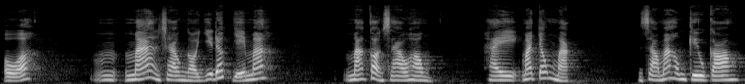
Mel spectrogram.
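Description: A woman voicing a spiteful young daughter-in-law who nags and scolds fast. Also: mid-range voice, a bit bright, natural voice. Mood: falsely sweet.

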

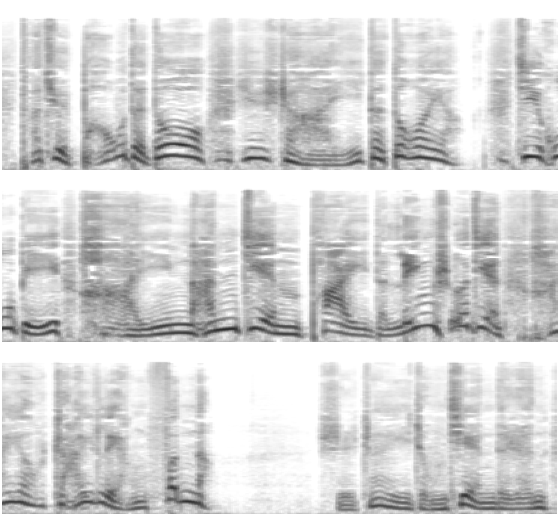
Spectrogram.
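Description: A man's voice: fairly high pitch, darkish tone, slightly rough, no room sound, studio quality, full character voice. A man voicing an earnest young swordsman who explains eagerly and exclaims often. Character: earnest young male swordsman, proud heir.

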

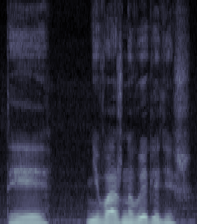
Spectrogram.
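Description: A man's voice: mid-range voice, lively intonation, measured pace, darkish tone, slight background noise, pitched above the performer's own voice, lightly acted. A man reading an audiobook, voicing a fussy, solicitous little clerk in a raised voice.

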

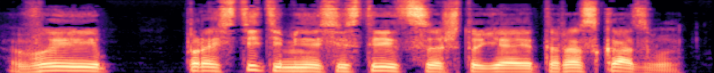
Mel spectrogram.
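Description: Speaking at normal speed in a low, dark, expressive voice, a man reads the part of an aging dwarf servant in an audiobook. The character is humble and sentimental, with a fussy, fawning, old-fashioned politeness, and the recording is dry and studio quality.

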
